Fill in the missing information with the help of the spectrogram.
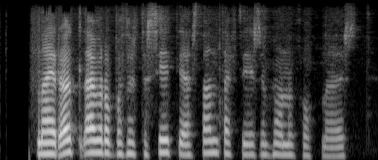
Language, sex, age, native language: Icelandic, female, 30-39, Icelandic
